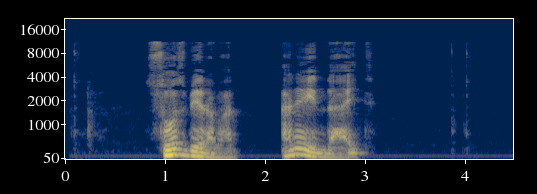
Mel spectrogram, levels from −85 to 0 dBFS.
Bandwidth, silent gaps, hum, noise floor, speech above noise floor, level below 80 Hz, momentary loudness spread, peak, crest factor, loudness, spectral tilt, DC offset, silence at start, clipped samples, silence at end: 11.5 kHz; none; none; -69 dBFS; 50 dB; -46 dBFS; 19 LU; 0 dBFS; 22 dB; -20 LUFS; -7 dB/octave; under 0.1%; 0.85 s; under 0.1%; 1.5 s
